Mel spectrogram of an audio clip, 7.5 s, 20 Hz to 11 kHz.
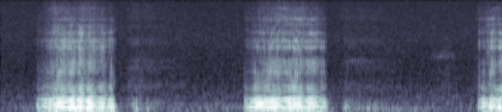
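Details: Pit bull dog snoring: loud, low, rattling snores on each inward breath, about 18 a minute, with quiet pauses between.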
